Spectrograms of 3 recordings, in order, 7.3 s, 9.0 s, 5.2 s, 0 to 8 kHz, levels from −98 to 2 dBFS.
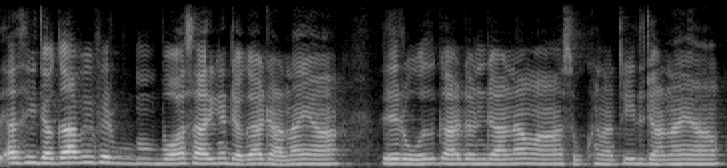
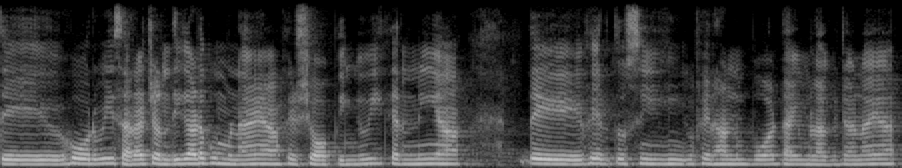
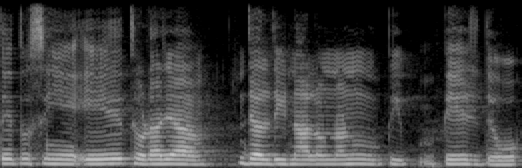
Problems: background sounds at intervals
